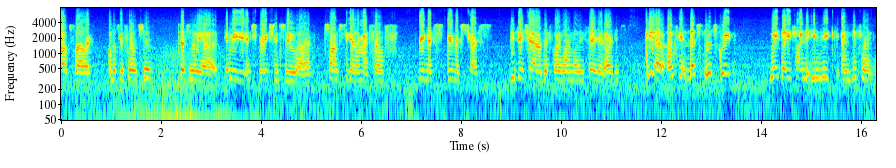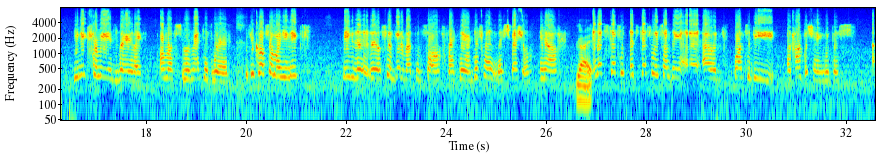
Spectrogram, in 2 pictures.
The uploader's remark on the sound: on the phone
